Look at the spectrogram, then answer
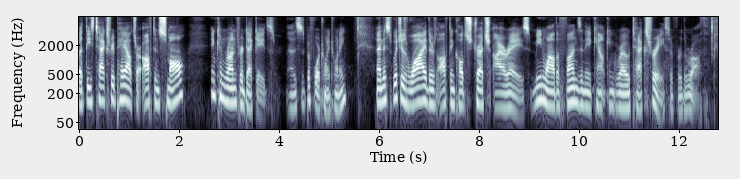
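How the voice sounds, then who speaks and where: A man speaks in an unremarkable speaking voice at medium pitch, with lively intonation and a moderate pace. The sound is dry and close with no echo, on a very clean recording with a silent background. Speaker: financial advisor host. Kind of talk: casual chat.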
